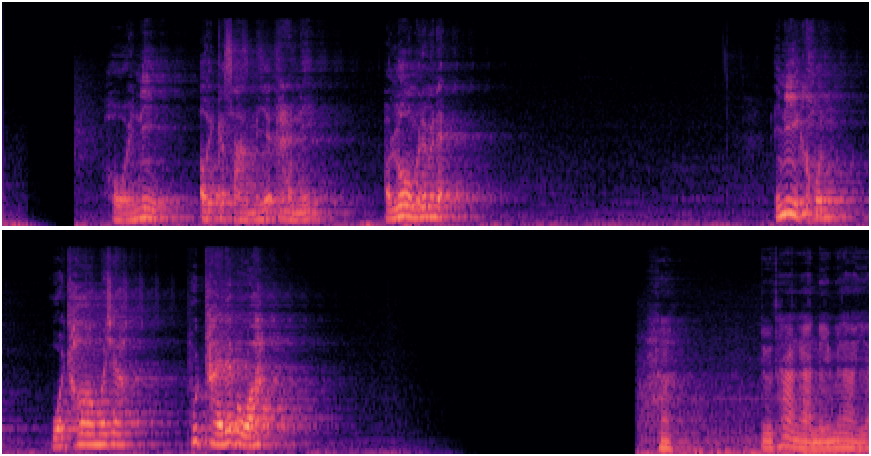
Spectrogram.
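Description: A young man speaks calmly and close by, with pauses.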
